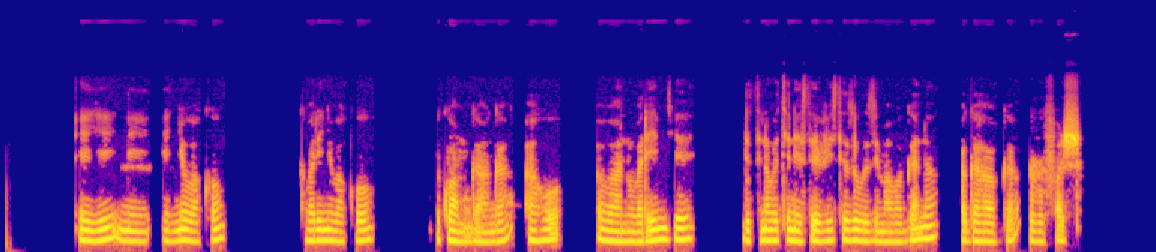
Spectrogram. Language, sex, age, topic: Kinyarwanda, male, 18-24, health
